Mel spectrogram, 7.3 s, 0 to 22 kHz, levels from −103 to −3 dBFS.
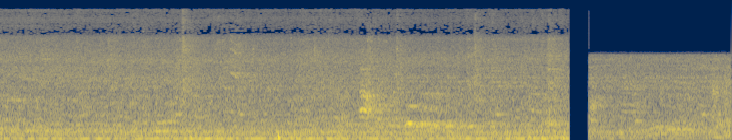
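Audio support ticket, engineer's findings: Low-bitrate audio saved at a high bitrate, whole clip. Nothing above 16.6 kHz. Smeared, swirly MP3 artefacts on transients and texture. The file's high nominal rate doesn't match what's audible. Likely cause: a low-rate MP3, consistent with around 64 kbit/s, re-encoded as a high-rate MP3, around 256 kbit/s. The second pass cannot restore the discarded detail. The first encoder's cut-off and artefacts carry through. Fix: source the original, not a transcode.

Input switched to a poorer device at 5.70 s, lasting to the end. A gap of 200 ms at the switch. Band narrows sharply, nothing above 4.4 kHz. Tone goes dull and boxy. Level drops about 5 dB. A new noise floor appears, roughly 55 dB down. Likely cause: capture moved mid-recording to a narrower-band input, such as a headset call profile. Check device selection and auto-switching settings.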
